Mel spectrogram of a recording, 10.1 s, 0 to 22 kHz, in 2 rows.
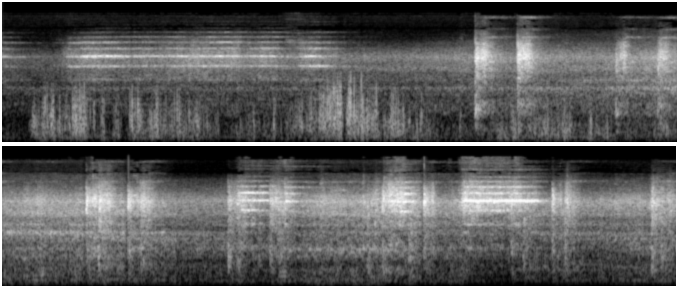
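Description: CrossCountry Class 220 Voyager diesel multiple unit running past close by, its underfloor diesel engines and wheels giving a steady rumble. A high-pitched wheel squeal comes and goes twice, with a few sharp clicks from the track in between.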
